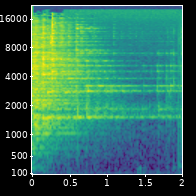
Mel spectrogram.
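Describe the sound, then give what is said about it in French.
Dishes and glass shatter in a house, leaving a bright, thin ringing that fades slowly before a sudden sharp crash of breaking at the very end. “Tout ce qu'il y avait de fragile dans sa maison fut brisé, morcelé pièce à pièce.”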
